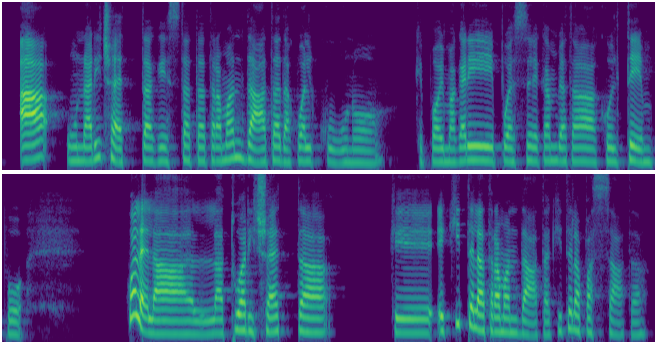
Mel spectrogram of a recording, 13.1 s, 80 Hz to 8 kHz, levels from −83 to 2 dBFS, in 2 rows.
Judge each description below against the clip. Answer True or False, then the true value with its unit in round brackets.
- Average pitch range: False (2.0 semitones)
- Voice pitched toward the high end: True (195 Hz)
